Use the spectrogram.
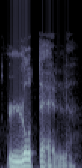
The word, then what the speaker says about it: l'hôtel: starts with H, but remember that in French we don't pronounce H, okay, so basically the first sound of the word is the vowel O, okay, so for the same reason, needs to disappear.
